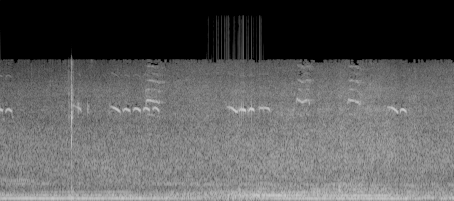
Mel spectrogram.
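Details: Young eastern bluebird giving a warning call at a starling after divebombing it, a hawk possibly nearby, caught by a bird camera; short clear whistled notes, some in quick pairs or runs, recur every few seconds over a steady low hum.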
